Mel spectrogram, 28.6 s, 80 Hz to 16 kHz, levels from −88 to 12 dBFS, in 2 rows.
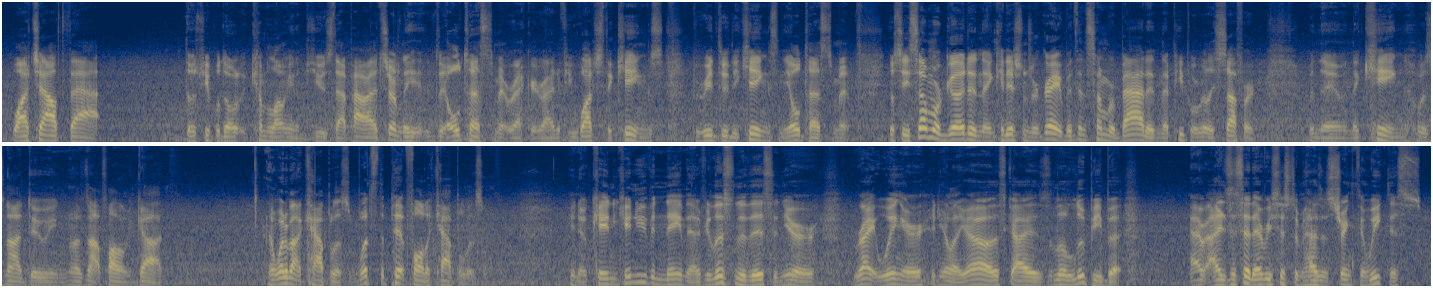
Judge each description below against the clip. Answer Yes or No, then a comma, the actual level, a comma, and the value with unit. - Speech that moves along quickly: Yes, fast, 235 wpm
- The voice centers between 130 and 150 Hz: No, low, 120 Hz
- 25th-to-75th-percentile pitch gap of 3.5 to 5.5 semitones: Yes, average, 4.0 semitones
